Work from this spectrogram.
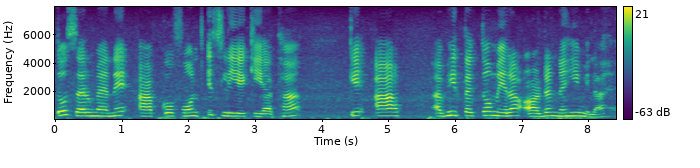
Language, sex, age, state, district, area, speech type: Urdu, female, 30-45, Uttar Pradesh, Lucknow, urban, spontaneous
